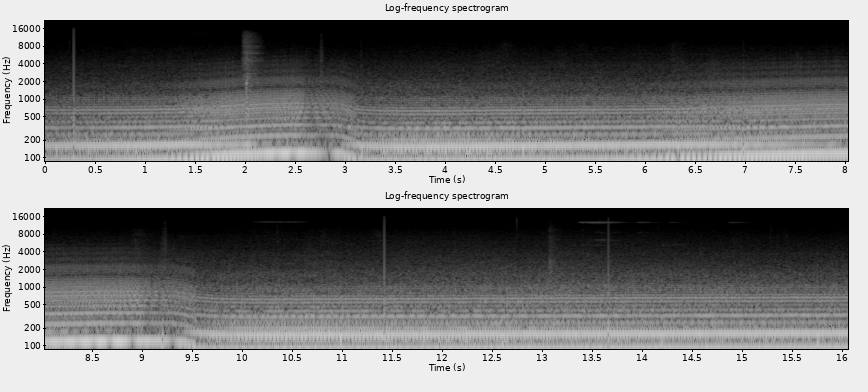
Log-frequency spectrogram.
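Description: A car engine hums steadily and revs up, then drops back sharply, twice.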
